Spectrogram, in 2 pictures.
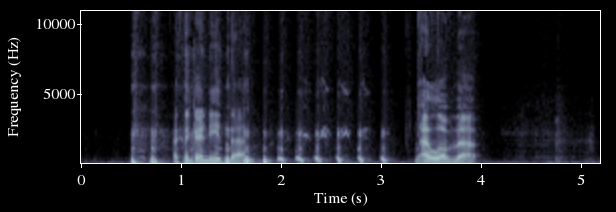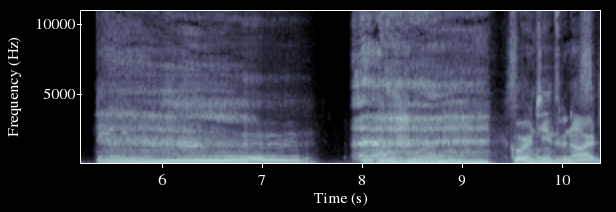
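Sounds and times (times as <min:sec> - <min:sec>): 
speech: 0:00.5 - 0:02.7, 0:03.4 - 0:04.0, 0:05.3 - 0:10.3
laughter: 0:00.5 - 0:03.2
breathy sound: 0:04.2 - 0:09.5
two people letting out a deep breath as a groaning sigh: 0:05.3 - 0:09.5.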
